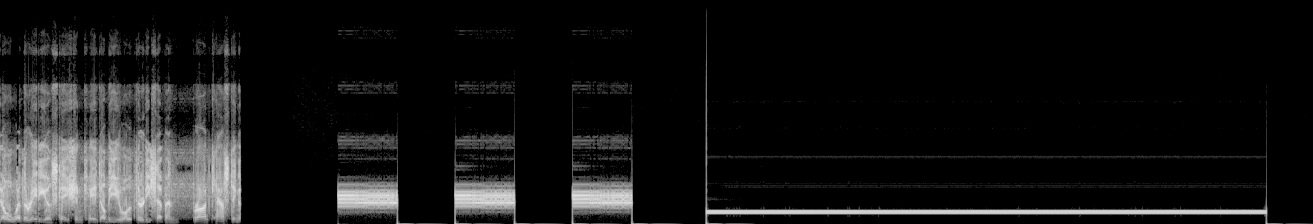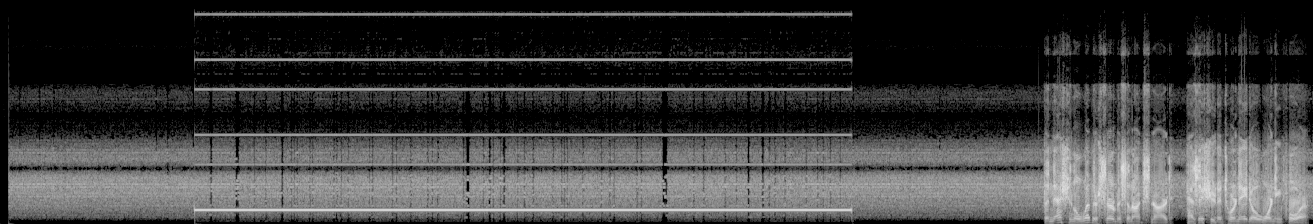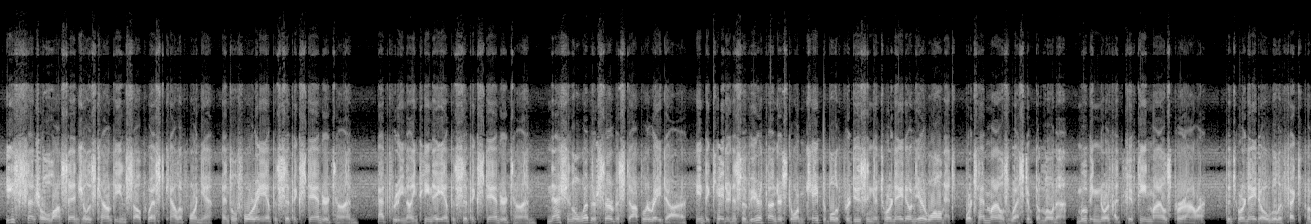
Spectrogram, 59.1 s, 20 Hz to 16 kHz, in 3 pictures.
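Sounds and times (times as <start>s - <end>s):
radio static hiss: 0.0s - 3.6s, 19.8s - 59.0s
steady warning tone: 22.6s - 32.5s
two-tone attention signal: 22.6s - 32.5s
warbling data bursts: 22.6s - 32.5s.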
